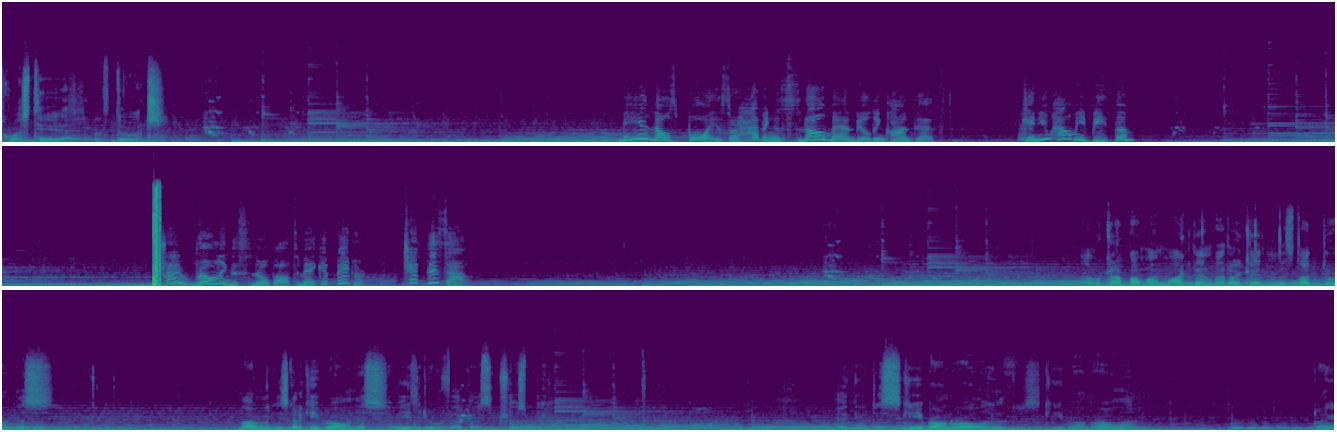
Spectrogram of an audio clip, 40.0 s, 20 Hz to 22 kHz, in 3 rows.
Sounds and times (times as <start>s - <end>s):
Speech: 0.0s - 1.7s, 6.2s - 9.4s, 10.2s - 11.4s, 15.0s - 18.0s, 24.1s - 27.2s, 29.0s - 32.2s, 35.0s - 38.2s
Music: 0.0s - 39.9s.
